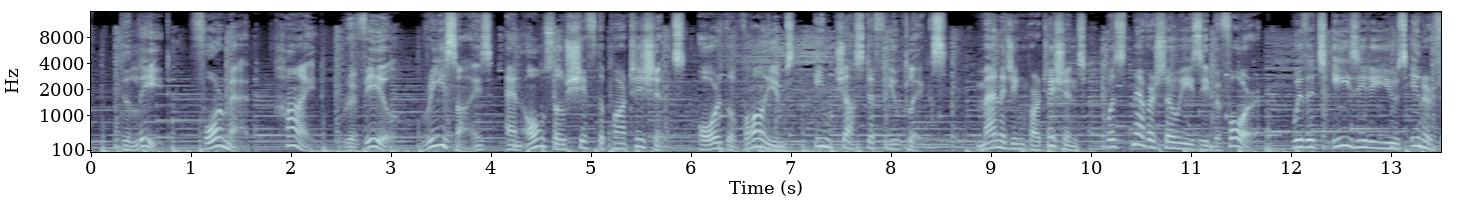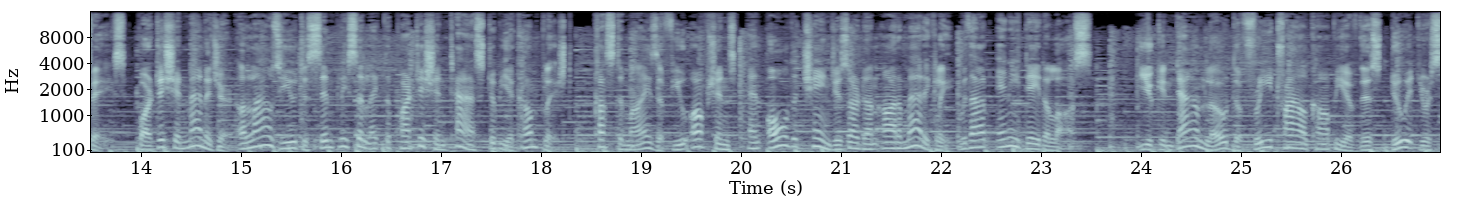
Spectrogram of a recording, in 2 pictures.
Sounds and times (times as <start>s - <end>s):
Music: 0.0s - 26.9s
Speech: 0.3s - 26.9s.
